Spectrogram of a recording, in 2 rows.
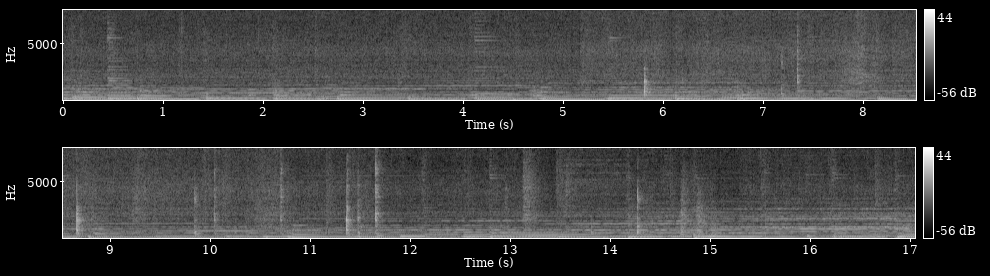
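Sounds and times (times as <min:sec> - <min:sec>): meat and onion sizzling: 0:00.0 - 0:17.0
soft background music: 0:00.0 - 0:17.0
wooden spoon knocking on pot: 0:05.8 - 0:07.5, 0:08.6 - 0:09.1, 0:09.8 - 0:12.0.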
